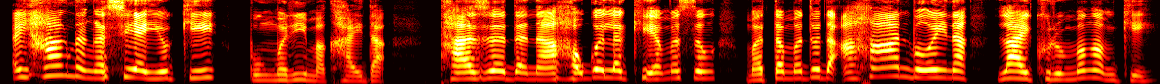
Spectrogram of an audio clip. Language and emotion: Manipuri, surprised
